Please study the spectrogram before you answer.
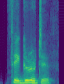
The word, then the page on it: figurative: Indian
